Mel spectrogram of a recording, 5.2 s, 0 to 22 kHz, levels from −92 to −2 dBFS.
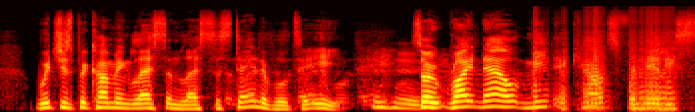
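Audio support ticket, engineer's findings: Feedback echo between two devices, 1.63–3.63 s. Sound returns about every 0.4 s, peaking at about −19 dB below the speech. Probable cause: a second endpoint in the same room replays this feed into a live mic; the local echo canceller cannot cancel another device's playback.

Buffer tearing, 3.99 s to end of clip. A robotic 200 Hz buzz, which fits 5 ms playback periods. Probable cause: audio driver write pointer and hardware read pointer have slipped. Roughly a fifth of each period replays audio about 15 ms stale, with hard splices at both edges.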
